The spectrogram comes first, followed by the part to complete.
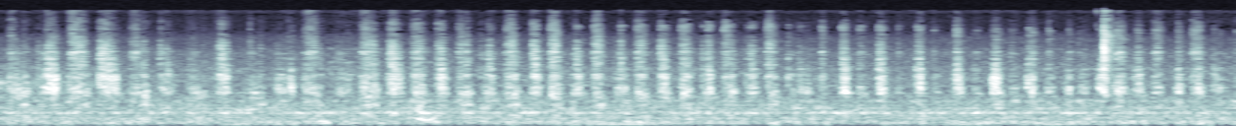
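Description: Scratch-off lottery ticket being scratched, a rapid train of short, faint scraping strokes, about six a second.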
